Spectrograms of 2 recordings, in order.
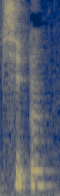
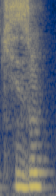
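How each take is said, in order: First: The two words are said without a z link. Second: A z sound links the two words. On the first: The speaker calls it right. "alors qu'on dit qui ont" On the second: The speaker calls it wrong. "j'ai un problème avec les liaisons... je dis qu'ils ont"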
